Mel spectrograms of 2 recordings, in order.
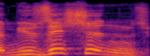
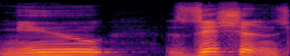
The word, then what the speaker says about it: musicians: 자, musicians 요 발음 잘 하시기 바랍니다. musicians 여기 Z 발음 나면서 musicians.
